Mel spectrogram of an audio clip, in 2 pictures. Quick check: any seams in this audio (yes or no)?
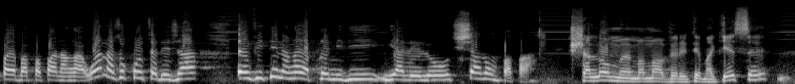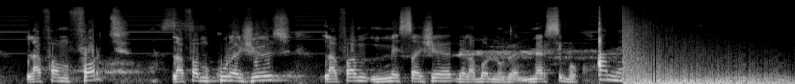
yes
